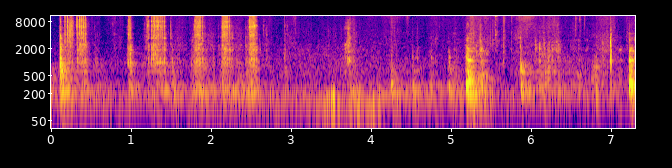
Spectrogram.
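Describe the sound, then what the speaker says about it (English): A ratchet with a 14mm socket backs out a lower brake caliper bolt on a 1997 Mitsubishi Montero, giving bursts of quick, close clicking pawl strokes with brief pauses, then quieter fiddling and lighter clicks. "Now we're going to finish taking the lower bolt off with our ratchet and 14mm socket."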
